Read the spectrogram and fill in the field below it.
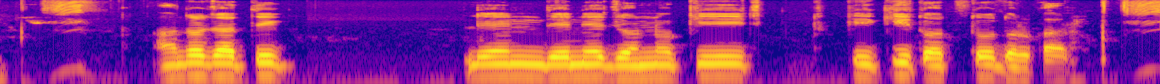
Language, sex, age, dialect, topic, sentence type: Bengali, male, 18-24, Rajbangshi, banking, question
